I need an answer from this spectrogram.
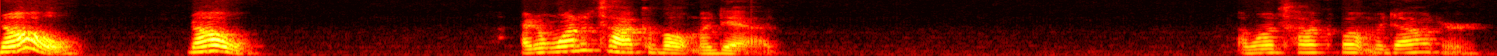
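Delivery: mock irritated tone. Retelling own reply at an appointment: retelling own irritated reply. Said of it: "I got irritated".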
